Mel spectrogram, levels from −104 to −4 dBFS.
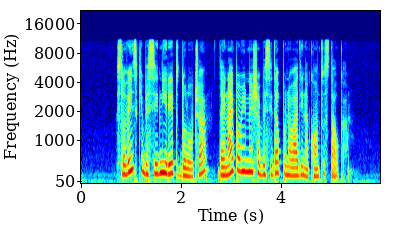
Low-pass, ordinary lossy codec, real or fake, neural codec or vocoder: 10.8 kHz; none; real; none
